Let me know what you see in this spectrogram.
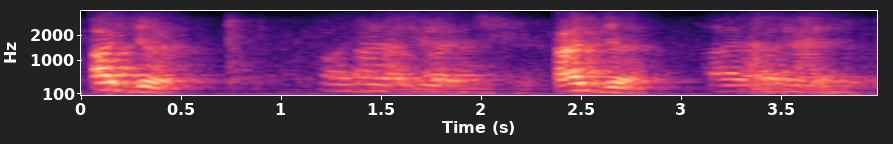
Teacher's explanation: the center of the tongue touches the upper palate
